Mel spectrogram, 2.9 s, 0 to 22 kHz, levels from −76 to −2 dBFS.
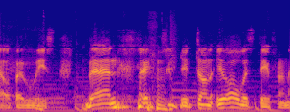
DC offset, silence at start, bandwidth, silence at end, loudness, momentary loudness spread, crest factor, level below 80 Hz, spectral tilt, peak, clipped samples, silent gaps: under 0.1%; 0 s; 14 kHz; 0 s; -19 LUFS; 6 LU; 12 dB; -42 dBFS; -6.5 dB/octave; -6 dBFS; under 0.1%; none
